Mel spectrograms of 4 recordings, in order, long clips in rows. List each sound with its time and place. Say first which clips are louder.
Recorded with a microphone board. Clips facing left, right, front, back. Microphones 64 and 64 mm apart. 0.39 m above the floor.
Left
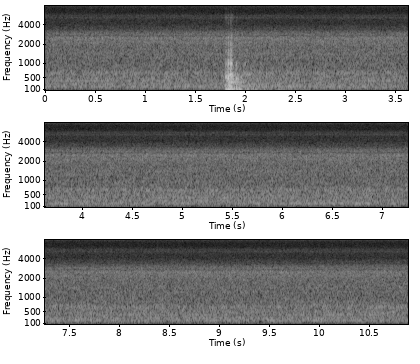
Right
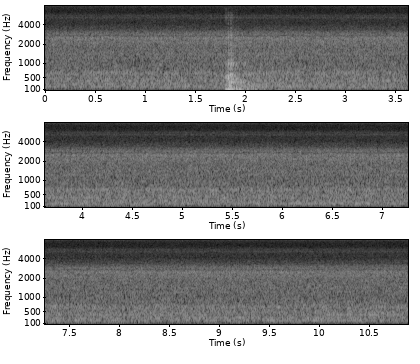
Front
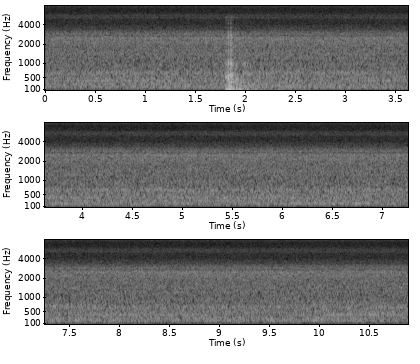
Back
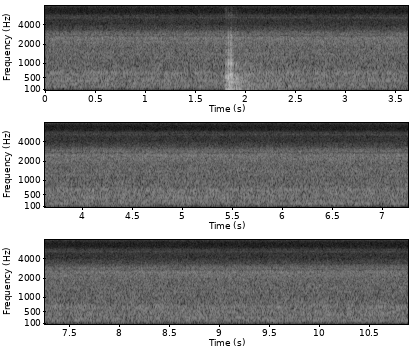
1.8 s knocking: left 6 dB, back 2 dB; 105° left, 0.9 m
